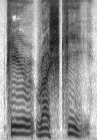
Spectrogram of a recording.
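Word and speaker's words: pir-rush-ki (пирожки): meat-filled or carrot-filled or cabbage-filled proshki, pir-rush-ki, thus pronounced, thus celebrated here, forever and ever.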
